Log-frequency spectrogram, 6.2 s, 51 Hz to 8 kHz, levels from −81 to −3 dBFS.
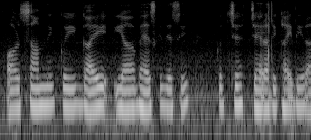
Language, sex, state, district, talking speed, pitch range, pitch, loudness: Hindi, female, West Bengal, Malda, 115 wpm, 155-170 Hz, 165 Hz, -30 LUFS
